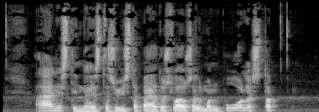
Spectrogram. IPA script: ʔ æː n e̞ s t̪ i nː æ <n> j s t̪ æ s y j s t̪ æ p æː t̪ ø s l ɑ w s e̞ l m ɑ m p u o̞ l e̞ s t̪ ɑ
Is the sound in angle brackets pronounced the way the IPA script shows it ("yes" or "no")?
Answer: no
